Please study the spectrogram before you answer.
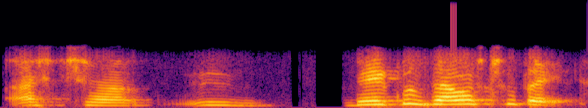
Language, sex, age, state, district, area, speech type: Kashmiri, female, 30-45, Jammu and Kashmir, Shopian, urban, conversation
